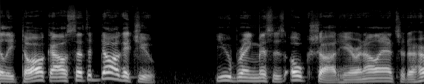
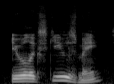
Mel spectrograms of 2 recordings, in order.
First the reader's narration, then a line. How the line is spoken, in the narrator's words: said Sherlock Holmes, blandly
